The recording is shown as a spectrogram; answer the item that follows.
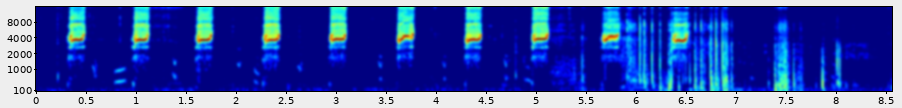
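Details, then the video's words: Wild grey francolin giving a steady series of short, shrill, high notes repeated about every two-thirds of a second, nine in a row, before rustling and scraping noises take over near the end. "wild grey francolin awaz,desi teetar ki boli"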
